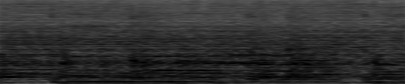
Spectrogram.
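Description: A live instrumental surf rock band plays loud and steady, with electric guitars over a drum kit.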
